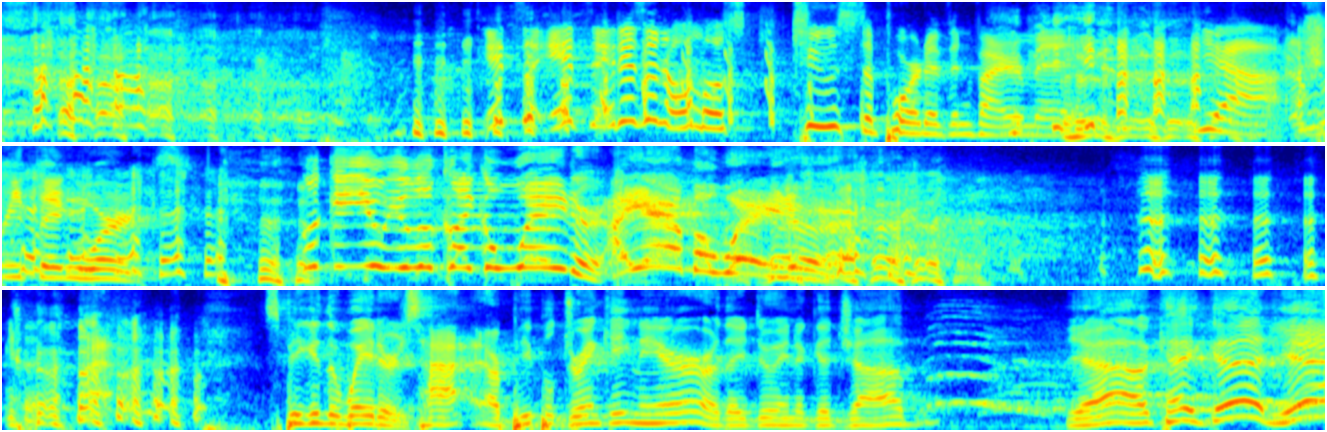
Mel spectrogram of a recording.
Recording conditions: live audience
